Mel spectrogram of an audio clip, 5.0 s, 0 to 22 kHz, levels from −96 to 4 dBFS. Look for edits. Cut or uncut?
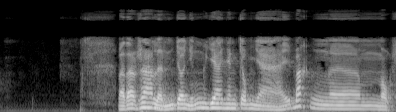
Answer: uncut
